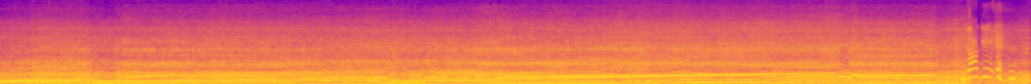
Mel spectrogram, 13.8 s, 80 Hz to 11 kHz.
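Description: A Kawasaki Z200 motorcycle with a 51mm modified stock muffler, its engine note rising steadily in pitch as it accelerates, loud and close throughout with a rider talking over it.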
